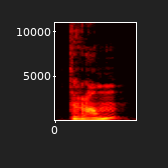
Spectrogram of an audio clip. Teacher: le A est court, l'accent est dessus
